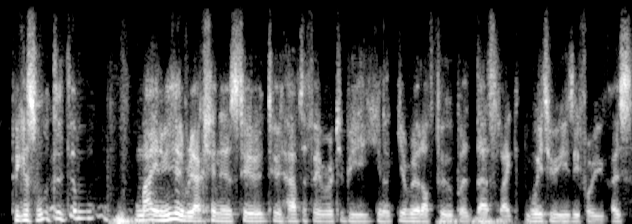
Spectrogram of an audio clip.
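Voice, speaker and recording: Speaking very fast with hardly any pauses, a man with a non-native accent keeps a medium pitch and ordinary pitch variation. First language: not English. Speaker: tabletop game master. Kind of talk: tabletop role-playing session. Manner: halting, many restarts.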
